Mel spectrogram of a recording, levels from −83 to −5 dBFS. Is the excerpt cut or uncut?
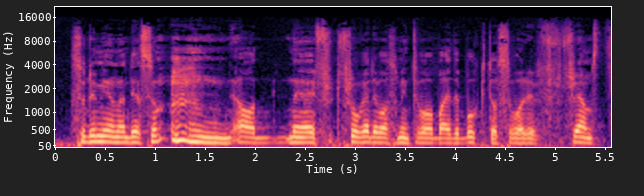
uncut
